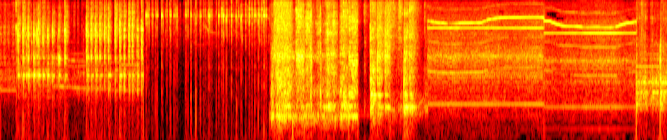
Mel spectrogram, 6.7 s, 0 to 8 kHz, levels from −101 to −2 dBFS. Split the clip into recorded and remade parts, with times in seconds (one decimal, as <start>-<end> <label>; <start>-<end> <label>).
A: 0.0-6.7 recorded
